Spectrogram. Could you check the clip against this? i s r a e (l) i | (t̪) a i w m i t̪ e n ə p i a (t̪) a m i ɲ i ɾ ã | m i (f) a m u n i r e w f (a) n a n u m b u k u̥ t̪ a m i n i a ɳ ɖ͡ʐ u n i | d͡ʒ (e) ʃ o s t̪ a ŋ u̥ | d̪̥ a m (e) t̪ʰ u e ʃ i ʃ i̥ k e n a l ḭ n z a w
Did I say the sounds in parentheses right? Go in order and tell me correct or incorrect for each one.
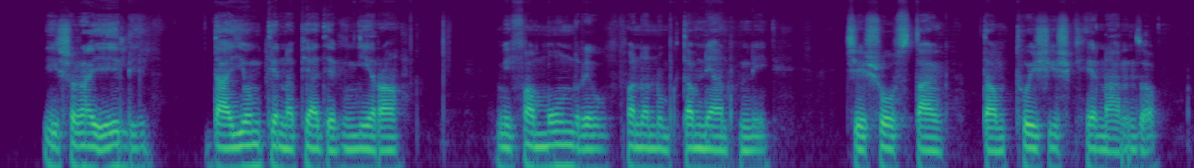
correct, incorrect: d̪, incorrect: d̪, correct, correct, correct, incorrect: i

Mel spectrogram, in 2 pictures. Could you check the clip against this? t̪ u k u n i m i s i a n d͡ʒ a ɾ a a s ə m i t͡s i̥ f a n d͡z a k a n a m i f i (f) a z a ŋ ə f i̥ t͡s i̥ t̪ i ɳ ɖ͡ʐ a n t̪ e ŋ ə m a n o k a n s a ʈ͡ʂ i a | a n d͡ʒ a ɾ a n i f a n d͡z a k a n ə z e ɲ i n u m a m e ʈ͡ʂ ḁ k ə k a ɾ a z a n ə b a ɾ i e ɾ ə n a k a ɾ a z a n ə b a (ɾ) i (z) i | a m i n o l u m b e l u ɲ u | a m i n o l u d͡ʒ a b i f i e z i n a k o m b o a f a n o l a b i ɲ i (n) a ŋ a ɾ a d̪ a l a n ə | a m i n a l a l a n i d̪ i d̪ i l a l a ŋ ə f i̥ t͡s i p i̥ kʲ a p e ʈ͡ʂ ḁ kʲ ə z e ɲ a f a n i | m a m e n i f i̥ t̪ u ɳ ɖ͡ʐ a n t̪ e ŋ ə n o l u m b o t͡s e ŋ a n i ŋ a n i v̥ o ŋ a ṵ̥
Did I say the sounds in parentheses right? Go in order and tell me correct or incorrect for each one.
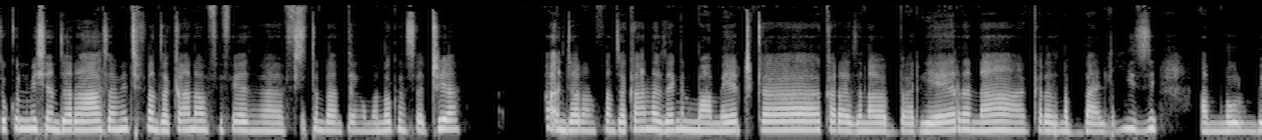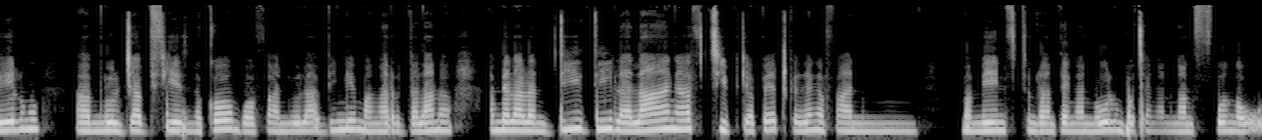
correct, incorrect: l, correct, incorrect: m

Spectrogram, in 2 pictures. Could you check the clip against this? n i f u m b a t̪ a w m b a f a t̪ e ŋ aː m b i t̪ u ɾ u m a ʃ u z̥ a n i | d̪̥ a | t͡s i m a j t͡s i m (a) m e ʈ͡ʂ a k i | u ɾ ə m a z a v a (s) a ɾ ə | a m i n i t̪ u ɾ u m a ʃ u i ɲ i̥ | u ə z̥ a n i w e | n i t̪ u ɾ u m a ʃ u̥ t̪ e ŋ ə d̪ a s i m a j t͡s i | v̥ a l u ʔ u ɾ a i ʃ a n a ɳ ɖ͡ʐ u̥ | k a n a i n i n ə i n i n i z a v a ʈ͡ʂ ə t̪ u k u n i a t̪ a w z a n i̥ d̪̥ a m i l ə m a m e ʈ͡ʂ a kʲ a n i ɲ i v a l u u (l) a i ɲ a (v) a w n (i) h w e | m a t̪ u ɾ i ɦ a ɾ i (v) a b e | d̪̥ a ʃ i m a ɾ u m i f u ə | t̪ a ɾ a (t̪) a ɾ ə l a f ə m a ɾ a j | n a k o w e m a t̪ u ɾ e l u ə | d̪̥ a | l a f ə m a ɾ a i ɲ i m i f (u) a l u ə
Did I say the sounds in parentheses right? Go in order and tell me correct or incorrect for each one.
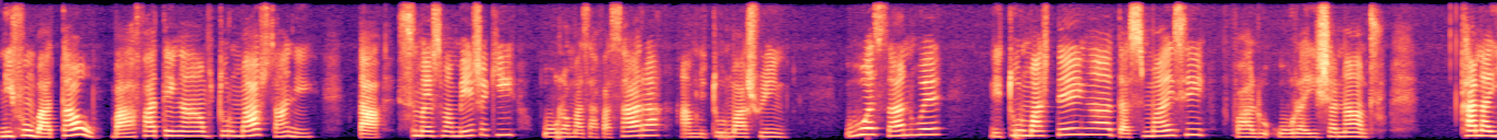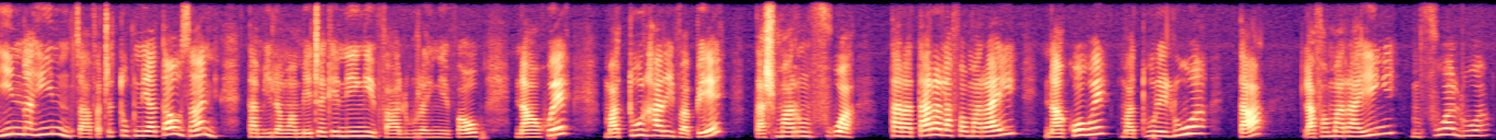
correct, correct, incorrect: ɾ, correct, incorrect: a, correct, correct, correct

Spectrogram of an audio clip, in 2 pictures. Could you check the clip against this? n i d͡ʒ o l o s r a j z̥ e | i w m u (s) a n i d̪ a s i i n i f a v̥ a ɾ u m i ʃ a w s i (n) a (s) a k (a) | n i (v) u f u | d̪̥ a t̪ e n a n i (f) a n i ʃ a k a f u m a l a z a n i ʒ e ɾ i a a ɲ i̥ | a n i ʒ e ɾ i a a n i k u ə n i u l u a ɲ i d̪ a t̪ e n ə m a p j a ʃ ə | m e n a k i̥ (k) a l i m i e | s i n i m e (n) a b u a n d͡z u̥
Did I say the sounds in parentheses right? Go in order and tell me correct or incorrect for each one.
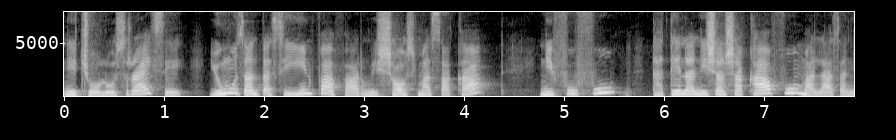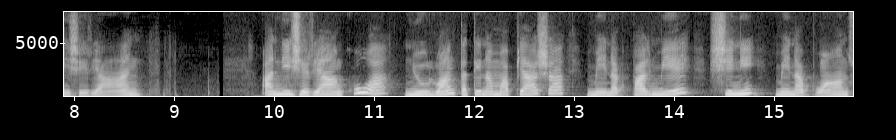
incorrect: z, incorrect: m, correct, correct, incorrect: f, incorrect: ʃ, incorrect: p, correct

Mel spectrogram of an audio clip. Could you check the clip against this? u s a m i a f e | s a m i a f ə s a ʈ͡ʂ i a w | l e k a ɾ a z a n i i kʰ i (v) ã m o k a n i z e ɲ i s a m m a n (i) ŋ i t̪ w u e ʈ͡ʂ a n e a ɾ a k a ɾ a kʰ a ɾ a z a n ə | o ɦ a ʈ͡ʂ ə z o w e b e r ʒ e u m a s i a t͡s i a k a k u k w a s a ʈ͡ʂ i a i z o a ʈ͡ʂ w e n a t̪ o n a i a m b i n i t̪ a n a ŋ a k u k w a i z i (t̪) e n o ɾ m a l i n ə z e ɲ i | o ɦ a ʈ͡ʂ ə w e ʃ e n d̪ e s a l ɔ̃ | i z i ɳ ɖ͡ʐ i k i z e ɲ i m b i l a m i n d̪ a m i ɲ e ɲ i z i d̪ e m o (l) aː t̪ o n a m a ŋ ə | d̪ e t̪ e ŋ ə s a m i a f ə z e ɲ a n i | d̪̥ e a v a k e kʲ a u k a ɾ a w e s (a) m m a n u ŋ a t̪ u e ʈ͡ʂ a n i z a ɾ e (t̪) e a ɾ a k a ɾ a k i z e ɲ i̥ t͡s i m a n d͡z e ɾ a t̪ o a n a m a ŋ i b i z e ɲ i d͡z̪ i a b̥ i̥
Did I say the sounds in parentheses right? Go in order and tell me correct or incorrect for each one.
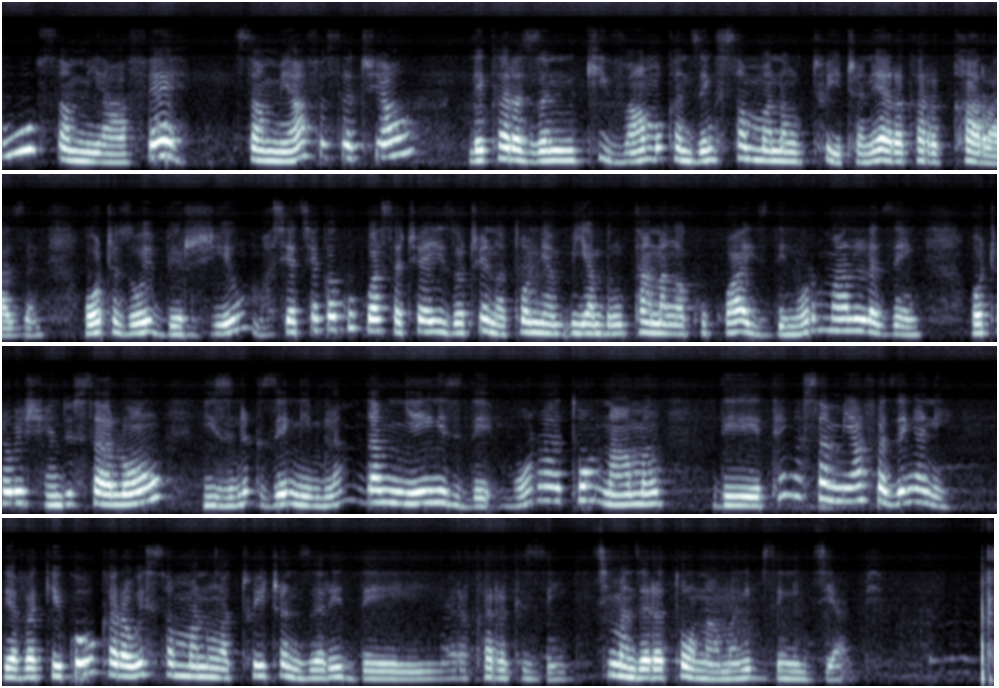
correct, incorrect: a, incorrect: d̪, incorrect: ɾ, correct, incorrect: d̪

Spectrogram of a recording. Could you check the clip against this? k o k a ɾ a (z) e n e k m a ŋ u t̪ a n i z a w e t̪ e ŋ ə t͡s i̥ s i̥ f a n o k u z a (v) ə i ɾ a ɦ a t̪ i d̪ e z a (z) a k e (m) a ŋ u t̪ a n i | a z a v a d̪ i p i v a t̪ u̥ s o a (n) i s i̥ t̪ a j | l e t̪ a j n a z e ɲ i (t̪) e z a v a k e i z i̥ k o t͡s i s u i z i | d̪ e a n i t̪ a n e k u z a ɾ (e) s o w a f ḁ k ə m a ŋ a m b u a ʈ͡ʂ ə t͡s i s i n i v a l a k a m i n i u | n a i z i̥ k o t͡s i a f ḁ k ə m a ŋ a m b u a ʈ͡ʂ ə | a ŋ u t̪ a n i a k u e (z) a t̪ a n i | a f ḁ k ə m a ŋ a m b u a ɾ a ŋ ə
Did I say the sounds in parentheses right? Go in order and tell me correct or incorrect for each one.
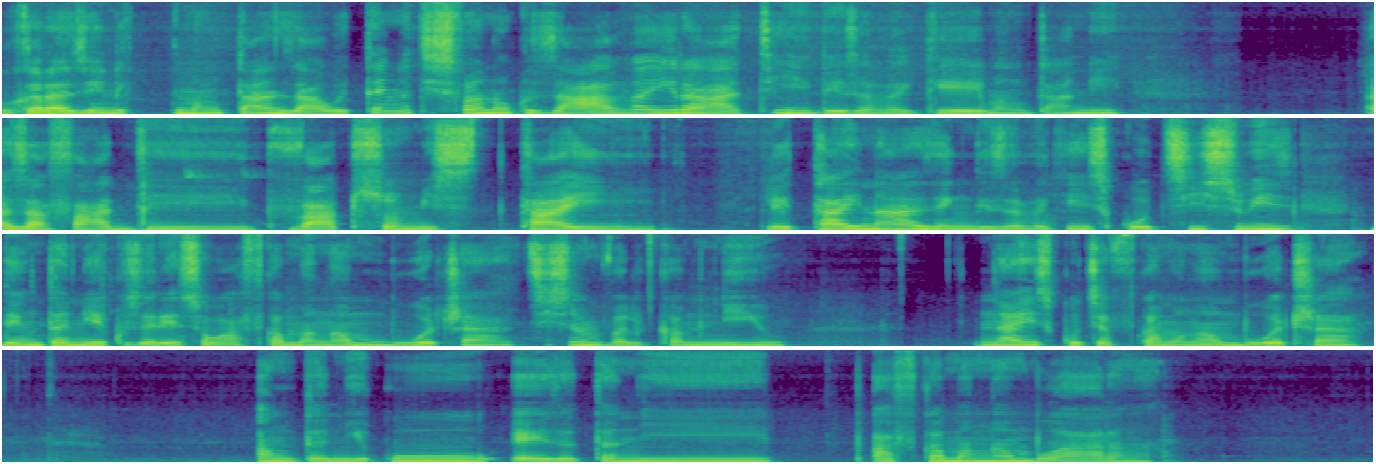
correct, correct, incorrect: v, correct, incorrect: m, incorrect: d̪, correct, correct

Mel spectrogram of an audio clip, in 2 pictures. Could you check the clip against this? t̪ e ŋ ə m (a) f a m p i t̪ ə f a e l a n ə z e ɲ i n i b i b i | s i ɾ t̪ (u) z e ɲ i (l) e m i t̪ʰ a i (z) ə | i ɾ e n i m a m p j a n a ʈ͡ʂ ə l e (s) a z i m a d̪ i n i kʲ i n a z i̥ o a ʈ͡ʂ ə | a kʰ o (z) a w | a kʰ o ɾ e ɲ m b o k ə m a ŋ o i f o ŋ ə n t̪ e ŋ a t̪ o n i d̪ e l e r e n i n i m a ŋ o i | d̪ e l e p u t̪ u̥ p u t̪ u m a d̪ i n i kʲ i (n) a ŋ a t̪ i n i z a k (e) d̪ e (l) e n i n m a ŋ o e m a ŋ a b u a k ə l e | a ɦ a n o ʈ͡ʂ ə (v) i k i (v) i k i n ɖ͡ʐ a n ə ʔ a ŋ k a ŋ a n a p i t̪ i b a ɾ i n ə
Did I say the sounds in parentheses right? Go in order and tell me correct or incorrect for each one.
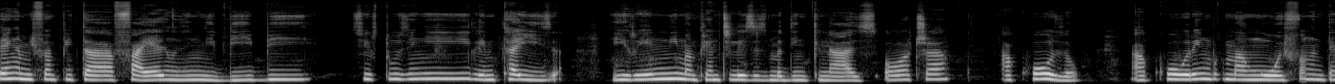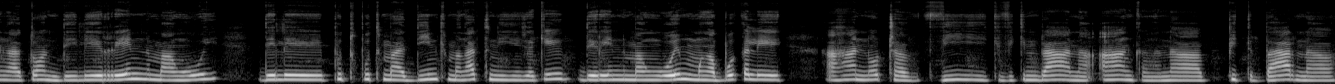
incorrect: i, correct, correct, correct, incorrect: z, correct, incorrect: m, correct, incorrect: ɾ, correct, correct

